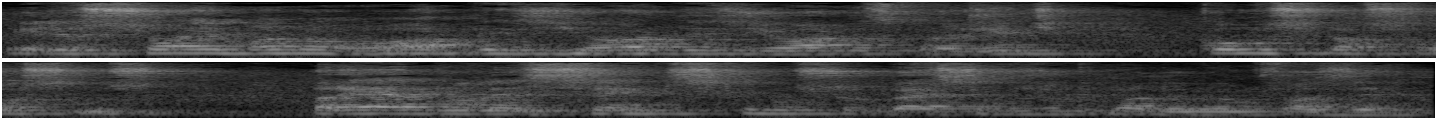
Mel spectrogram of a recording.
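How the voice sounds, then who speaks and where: Over noticeable background noise and audible room echo, a man talks at a very fast pace in a fairly high pitch with lively intonation. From São Paulo city, Brazil. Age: 60s. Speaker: political candidate. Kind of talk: interview.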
